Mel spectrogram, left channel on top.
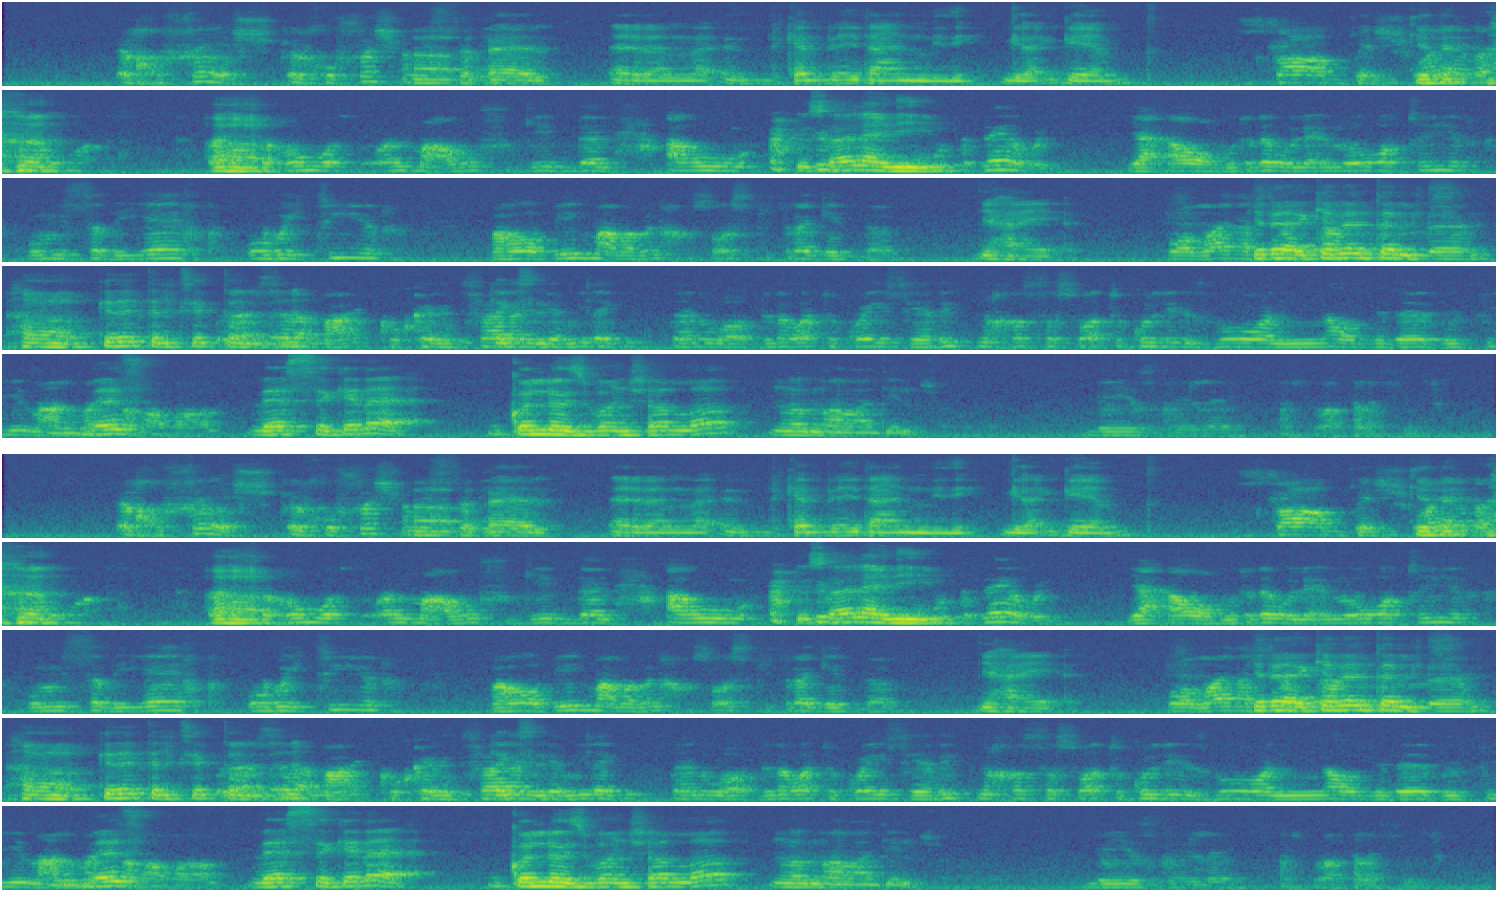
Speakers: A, on the right (about 80°); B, in the centre.
A: الخفاش الخفاش من
B: اه
A: الثدييات
B: فعلا فعلا لا، كانت بعيد عني دي لا جامد
A: صعب
B: كده
A: شوية
B: كده
A: بس هو
B: <laughs>
A: بس
B: اه
A: هو سؤال معروف جدا او <coughs>
B: وسؤال قديم
A: متداول يعني اه متداول لانه هو طير ومن الثدييات وبيطير فهو بيجمع ما بين خصائص كتيرة جدا
B: دي حقيقة
A: والله أنا استمتعت
B: كده كده انت
A: بال...
B: اللي كسبت اه كده انت اللي كسبت
A: بالأسئلة
B: ولا انا؟
A: معاك وكانت
B: انت
A: فعلا
B: كسبت
A: جميلة جدا وقضينا وقت كويس يا ريت نخصص وقت كل أسبوع نقعد نبادل فيه معلوماتنا
B: بس
A: مع بعض
B: بس كده كل اسبوع ان شاء الله نقعد مع بعضينا
A: إن شاء الله بإذن الله أشوفك على خير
